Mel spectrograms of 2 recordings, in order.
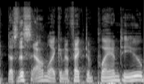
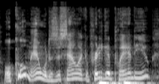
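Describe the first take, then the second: First: Stiff scripted wording. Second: Upbeat, higher and louder buddy-to-buddy question; casual, normal talk. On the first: Salesman reading the question from his slide, scripted. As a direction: read off the screen, lower and level. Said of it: "I don't really talk like that". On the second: Salesman asking a client about the plan, casual and natural. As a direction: toss it out like chatting with a pal. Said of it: "I talk normal". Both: Shown as a demonstration.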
